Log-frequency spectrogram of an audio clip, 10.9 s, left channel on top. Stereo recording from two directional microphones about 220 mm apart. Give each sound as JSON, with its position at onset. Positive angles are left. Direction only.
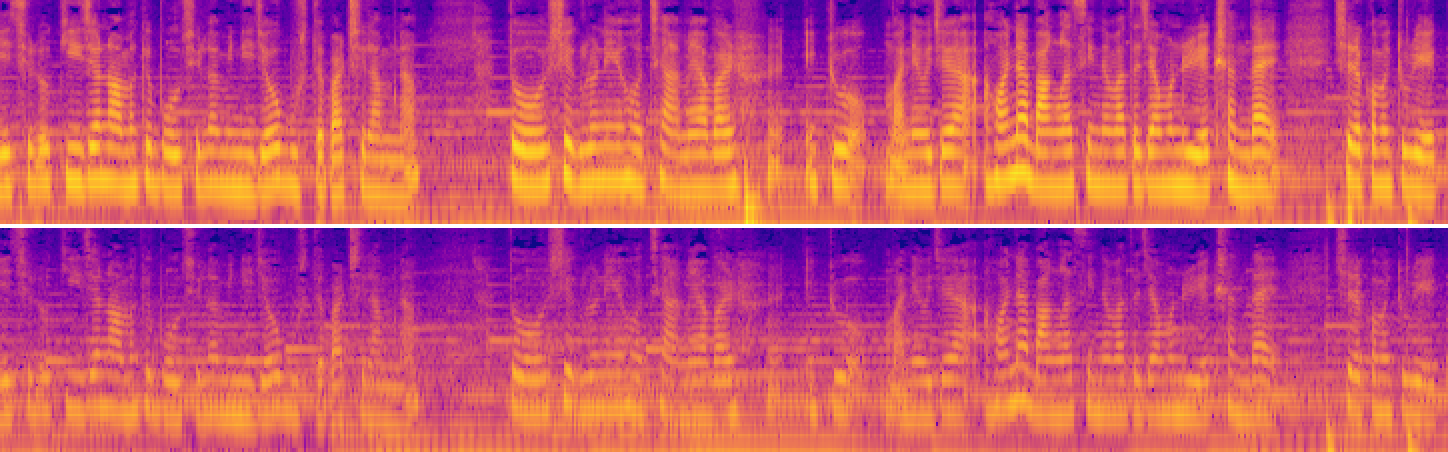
{"t": 0.0, "sound": "speech", "side_deg": 35}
